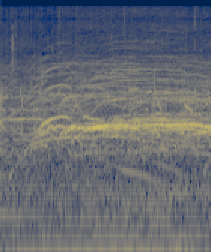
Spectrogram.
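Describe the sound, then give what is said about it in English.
A school crowd of children cheers and shouts as President Michael D. Higgins arrives at a Gaelscoil in Manorhamilton, County Leitrim. High voices hold sustained whoops and calls in a continuous, loud wash. “President Michael D. Higgins is welcomed by cheers”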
